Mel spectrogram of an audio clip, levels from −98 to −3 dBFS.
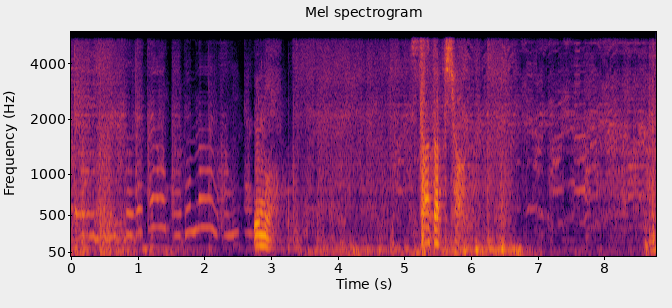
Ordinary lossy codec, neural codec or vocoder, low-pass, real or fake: none; codec, 16 kHz in and 24 kHz out, 0.6 kbps, FireRedTTS-2 codec; 5.4 kHz; fake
